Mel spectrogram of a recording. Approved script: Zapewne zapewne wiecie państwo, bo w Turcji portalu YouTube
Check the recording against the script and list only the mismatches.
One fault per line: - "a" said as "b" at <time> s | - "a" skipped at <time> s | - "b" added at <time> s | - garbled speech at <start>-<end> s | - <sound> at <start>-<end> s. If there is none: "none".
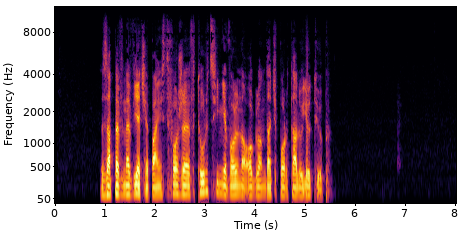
- "zapewne" skipped at 1.5 s
- "bo" said as "że" at 2.5 s
- "nie wolno oglądać" added at 3.3 s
